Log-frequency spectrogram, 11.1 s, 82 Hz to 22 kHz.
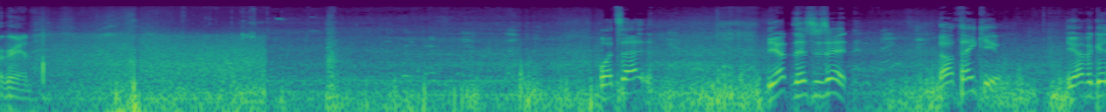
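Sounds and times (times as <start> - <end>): wind on microphone: 1.0 - 7.8, 8.6 - 11.0.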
